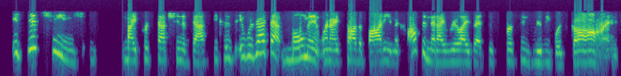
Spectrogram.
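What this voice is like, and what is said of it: American Midwest accent. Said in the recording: “I've held on to this Midwest accent”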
